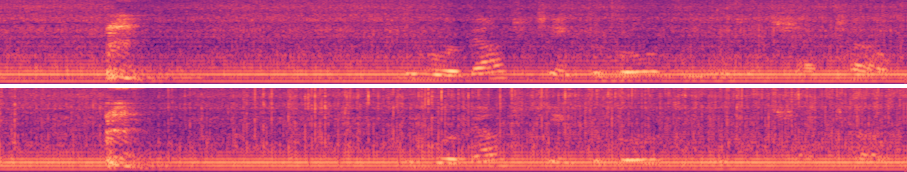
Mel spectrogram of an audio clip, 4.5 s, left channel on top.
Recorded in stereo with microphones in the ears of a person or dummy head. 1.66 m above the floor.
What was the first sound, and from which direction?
Throat clearing, 55° right (ahead or behind).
